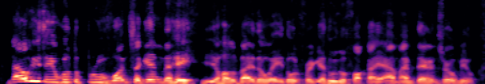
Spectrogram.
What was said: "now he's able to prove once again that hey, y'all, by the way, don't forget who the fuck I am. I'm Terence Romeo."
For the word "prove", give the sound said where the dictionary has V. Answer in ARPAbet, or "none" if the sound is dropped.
V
